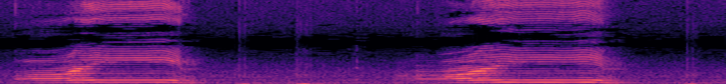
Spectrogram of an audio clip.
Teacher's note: আইন হলকের মাঝখান থেকে সঠিকভাবে করতে হবে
